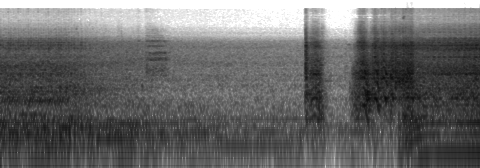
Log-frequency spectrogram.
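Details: Hyundai Santro making a loud noise on start: harsh, loud whirring roar after the starter, settling into idle; worn power steering pump bearing.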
